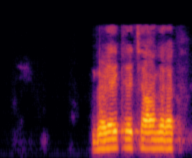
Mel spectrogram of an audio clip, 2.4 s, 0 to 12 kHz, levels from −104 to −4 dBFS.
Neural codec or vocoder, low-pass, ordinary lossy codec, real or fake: codec, 16 kHz, 2 kbps, FreqCodec, smaller model; 7.2 kHz; AAC, 48 kbps; fake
